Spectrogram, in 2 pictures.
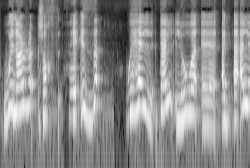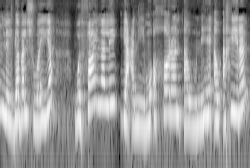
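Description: A woman with an Egyptian Arabic accent teaching a vocabulary lesson to children. She stretches English words out slowly, repeats them for pupils to follow, then explains quickly. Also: high-pitched, bright, forceful tone. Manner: slow, drawn-out English words, fast chatty explanations.

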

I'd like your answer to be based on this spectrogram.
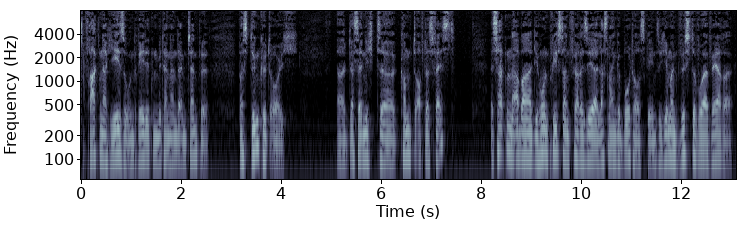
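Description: A man reading scripture aloud as an audiobook narrator, measured and solemn, with occasional slips and restarts. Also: fairly low pitch, darkish tone, breathy edge. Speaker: audiobook reader.

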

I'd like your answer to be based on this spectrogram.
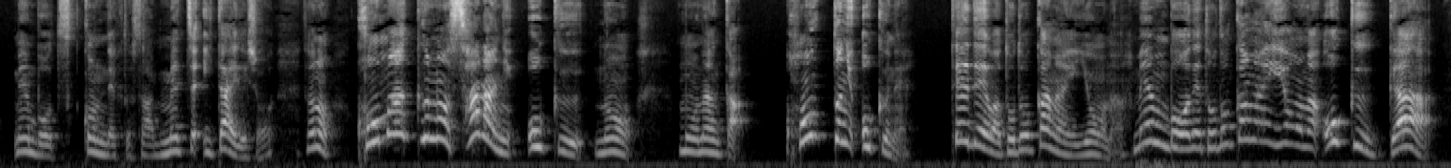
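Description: A woman hosting a casual solo radio talk, telling stories in an animated way and laughing often. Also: fairly high pitch. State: recovering from illness. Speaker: podcast host.

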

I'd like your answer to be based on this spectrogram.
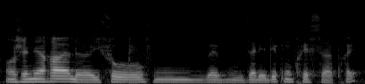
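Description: A man's voice: fairly low pitch, level tone, normal speed, warm tone. A young man giving a casual screen-recorded tutorial at his computer, hesitant and stumbling over his words, with many fillers. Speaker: tutorial host.

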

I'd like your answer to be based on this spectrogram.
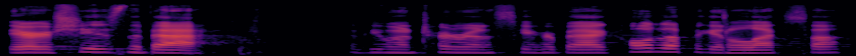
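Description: With a quick pace and fairly even intonation, a woman in her sixties preaches an interactive sermon from a lectern inside a church sanctuary. Her mid-range voice is fairly bright, clear and resonant, and she repeats the congregation's answers to her questions. The recording uses a lectern mic and a mid-distance camera, and the church hall echoes.

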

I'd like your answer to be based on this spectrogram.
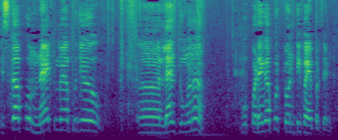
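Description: A man, a shop owner sitting in his cosmetics store and rattling off prices in a sales pitch. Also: a little fast, bright, forceful tone, far from the mic, slight background noise. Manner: salesman listing prices, counting items off. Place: crowded cosmetics shop indoors, seated cross-legged on floor.

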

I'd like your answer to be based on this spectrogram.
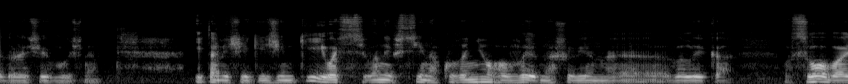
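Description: A man with a low, gravelly voice tells a personal story in casual spoken style. His tone carries a husky edge, and he grows animated and scornful as the tale builds, pushing louder at the punchlines. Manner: animated and mocking, rising loud at the punchlines. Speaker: storyteller recounting a personal anecdote.

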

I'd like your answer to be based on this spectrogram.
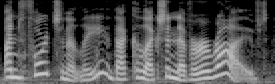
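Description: A woman's voice: fairly high pitch, very animated, fairly quick. An actress voicing a sly, discreet woman who runs a secret venue in a game, talking in a coy, conspiratorial, dryly smug way. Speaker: game character, gallery receptionist.

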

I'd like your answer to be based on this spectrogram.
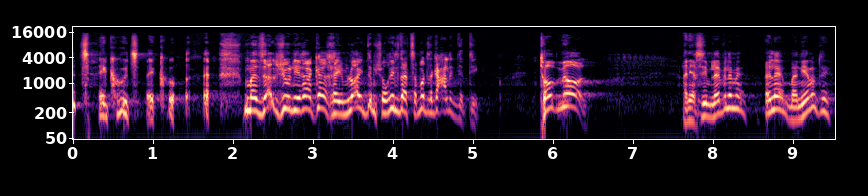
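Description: A man's voice: sits high, lively intonation, long pauses, breathy edge, in a large hall. A man preaching a sermon as a rabbi, fervent and dramatic, acting out the voices he quotes.

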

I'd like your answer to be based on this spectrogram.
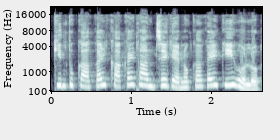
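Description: A guilty younger brother begs to be heard, read by a woman in her own high voice. The pleading stays gentle and plainly read. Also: fairly quick, lightly acted. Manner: pleading, remorseful.

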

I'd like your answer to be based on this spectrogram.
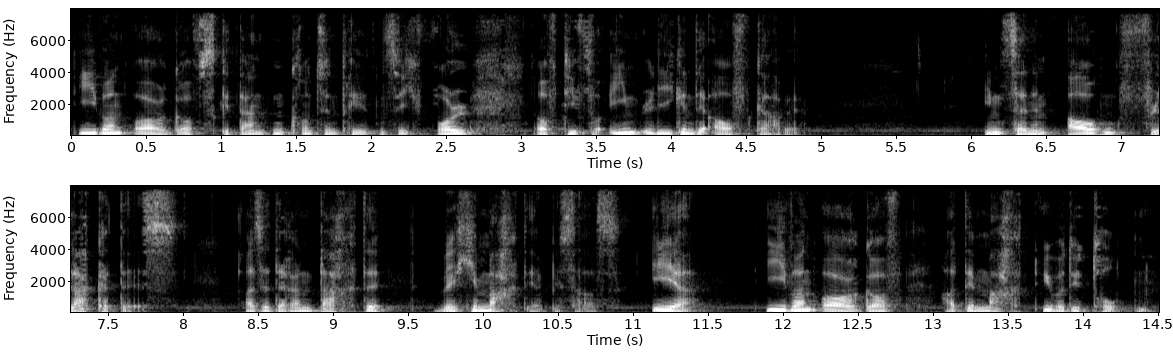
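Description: A man reading a horror audiobook aloud in a measured, suspenseful narration. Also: on the low side, steady tone, warm tone. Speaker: audiobook reader.

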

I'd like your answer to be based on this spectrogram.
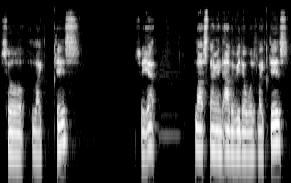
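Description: A man's voice: lowish voice, fairly even intonation, slow. Man casually walking through his code. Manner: loose, hesitant, many fillers and restarts. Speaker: coding tutorial host. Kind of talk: casual screen-recorded coding walkthrough.

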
